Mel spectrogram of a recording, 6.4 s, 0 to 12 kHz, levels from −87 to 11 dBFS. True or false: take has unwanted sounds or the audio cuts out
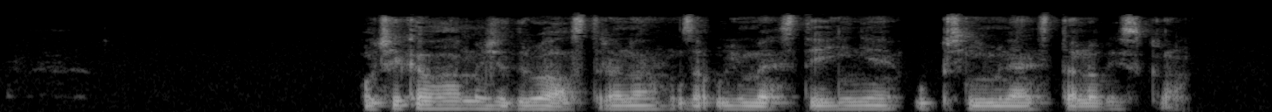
false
